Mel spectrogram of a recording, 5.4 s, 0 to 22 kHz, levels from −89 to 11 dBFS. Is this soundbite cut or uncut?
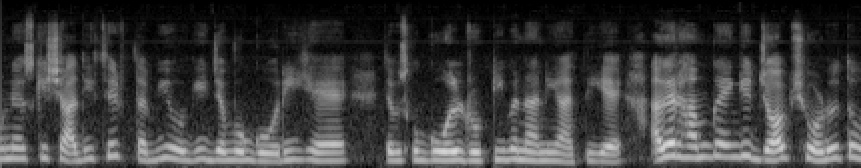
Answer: uncut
